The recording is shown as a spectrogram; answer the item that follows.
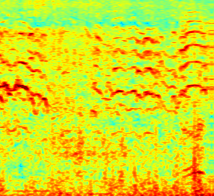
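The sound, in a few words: bird honking on the Kingston waterfront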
